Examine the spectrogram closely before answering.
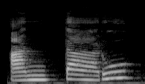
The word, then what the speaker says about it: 안다: 그러면 이 디귿은 뜨로 발음합니다. 안다는 안따로 발음합니다.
